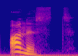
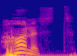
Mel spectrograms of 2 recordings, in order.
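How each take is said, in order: First: The word begins without an H sound. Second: The word begins with an H sound. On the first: The speaker calls it right. "the H is silent" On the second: The speaker calls it wrong. "not honest"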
